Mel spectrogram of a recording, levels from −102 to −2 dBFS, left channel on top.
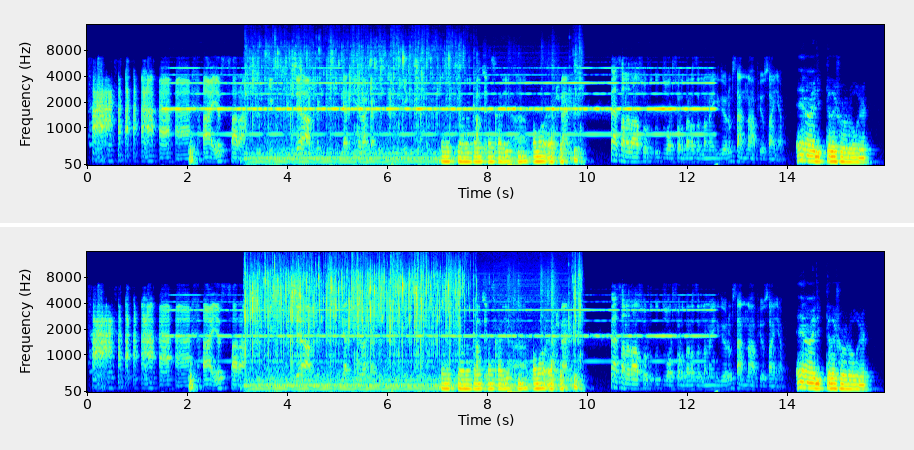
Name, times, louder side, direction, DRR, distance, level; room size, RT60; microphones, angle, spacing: voice 1, 0.0-4.5 5.1-6.7 7.5-7.9 8.4-8.8 9.5-9.7 10.5-13.9, left 1 dB, 15° left, 1.1 m, -48 dB
sound 1, 1.5-12.6, left 9 dB, 65° left, 0.8 m, -44 dB
sound 2, 3.1-9.9, right 9 dB, 70° right, 0.5 m, -43 dB
voice 2, 7.0-9.8 14.2-15.5, equal, 10° right, 0.4 m, -36 dB
4.2 x 3.0 x 4.0 m
head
